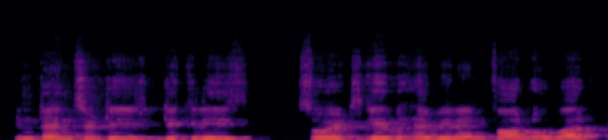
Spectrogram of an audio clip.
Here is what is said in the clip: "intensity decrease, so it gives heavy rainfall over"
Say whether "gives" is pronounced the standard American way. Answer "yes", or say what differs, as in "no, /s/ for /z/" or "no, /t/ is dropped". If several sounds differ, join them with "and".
no, /z/ is dropped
